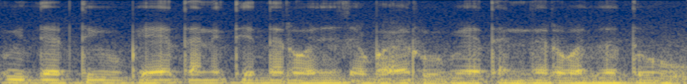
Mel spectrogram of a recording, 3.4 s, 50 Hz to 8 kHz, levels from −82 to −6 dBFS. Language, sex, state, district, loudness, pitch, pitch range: Marathi, male, Maharashtra, Pune, -18 LUFS, 90 Hz, 85-95 Hz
